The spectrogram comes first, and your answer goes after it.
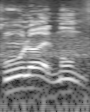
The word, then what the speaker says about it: culo del mundo: It's pronounced culo del mundo. You should try that. It's culo el mundo.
